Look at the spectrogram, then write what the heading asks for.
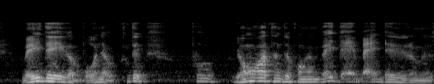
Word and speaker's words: m'aider: 수가 있는데 그거 말고요 위에 표기한 저 발음을 프랑스어에서는 어떻게 발음이 대충 되냐면 프랑스어 설명하는 시간 아니니까요 메 메데 이렇게 됩니다 프랑스어의 알 발음은 우리말에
